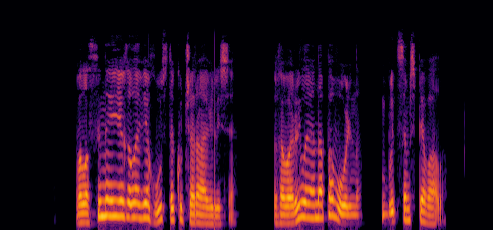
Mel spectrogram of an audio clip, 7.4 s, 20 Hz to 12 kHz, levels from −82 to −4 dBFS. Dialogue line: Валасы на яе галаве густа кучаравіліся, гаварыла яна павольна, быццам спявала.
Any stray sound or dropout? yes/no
no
